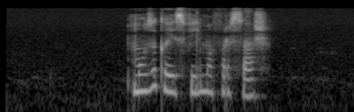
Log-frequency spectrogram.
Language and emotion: Russian, neutral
